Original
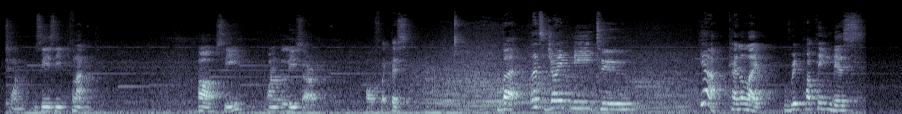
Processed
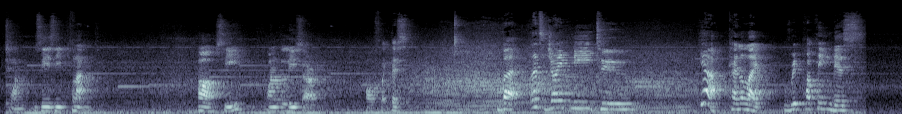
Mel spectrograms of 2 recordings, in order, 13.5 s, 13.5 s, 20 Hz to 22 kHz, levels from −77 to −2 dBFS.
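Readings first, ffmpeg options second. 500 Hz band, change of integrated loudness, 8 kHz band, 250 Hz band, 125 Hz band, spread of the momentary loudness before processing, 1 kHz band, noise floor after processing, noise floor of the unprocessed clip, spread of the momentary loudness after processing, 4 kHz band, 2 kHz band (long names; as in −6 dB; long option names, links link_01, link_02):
−4.5 dB, +0.5 dB, +2.5 dB, −1.0 dB, +0.5 dB, 18 LU, +3.0 dB, −39 dBFS, −41 dBFS, 18 LU, +5.0 dB, +3.5 dB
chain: -af "equalizer=frequency=500:width_type=o:width=1:gain=-10,equalizer=frequency=1000:width_type=o:width=1:gain=7,equalizer=frequency=4000:width_type=o:width=1:gain=5,volume=1dB"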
